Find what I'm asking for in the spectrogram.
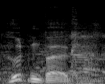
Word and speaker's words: Hülkenberg: And he says, Hülkenberg. And I said, oh, okay. And that's how he pronounced it.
